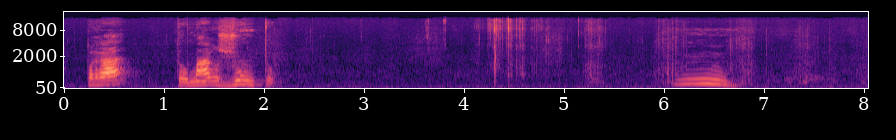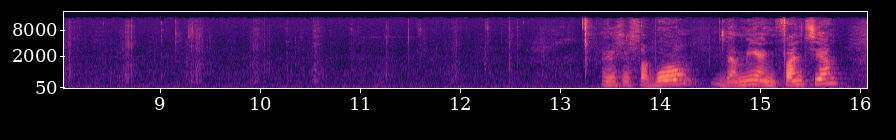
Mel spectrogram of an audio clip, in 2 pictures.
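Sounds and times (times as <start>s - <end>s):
cracker crunching: 2.3s - 13.4s
person humming mmm: 6.0s - 7.6s.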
